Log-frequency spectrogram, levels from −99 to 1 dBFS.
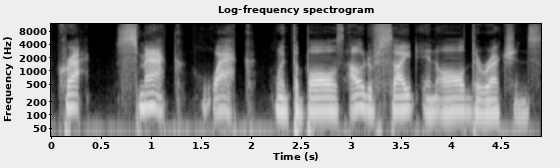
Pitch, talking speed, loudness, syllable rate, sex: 125 Hz, 120 wpm, -20 LUFS, 3.4 syllables/s, male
